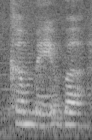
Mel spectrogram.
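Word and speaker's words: Kambeba: eu conheci recentemente a márcia e a vânia cambeba é assim que pronuncia que eu também fiquei com muita vontade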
